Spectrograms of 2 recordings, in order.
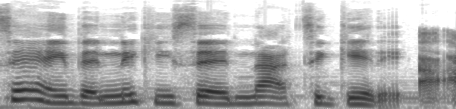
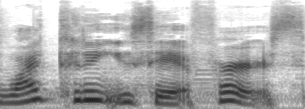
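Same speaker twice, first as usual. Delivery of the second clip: ordinary delivery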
